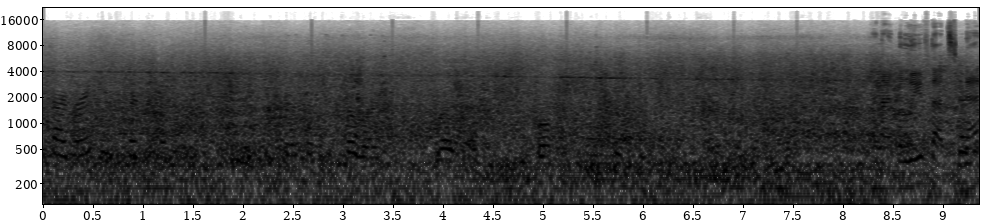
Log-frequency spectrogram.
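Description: A Bombardier Challenger 350 private jet, NetJets 758, departs Los Angeles International Airport with a loud, sustained broadband engine roar that holds steady from start to finish, with a faint high whine riding on top.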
